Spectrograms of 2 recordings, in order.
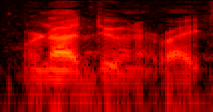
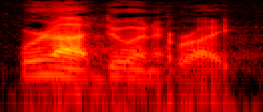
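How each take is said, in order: First: "We're not doing it right" repeated much softer, "not" still marked; quiet echo. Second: "not" in "we're not doing it right" leaned on, falling at the end; stress on not. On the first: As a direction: let the repeat sink, almost to yourself. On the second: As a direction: hit "not" firmly, then let it drop. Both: Shown as a demonstration.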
